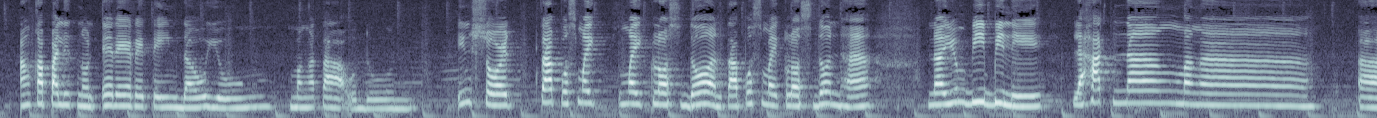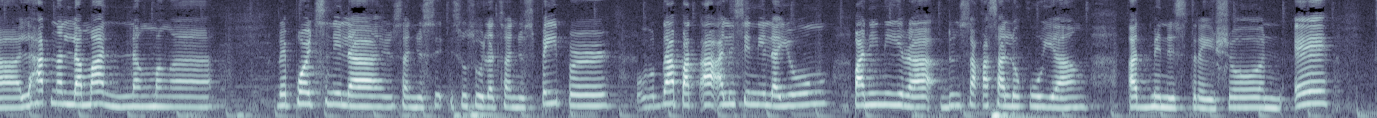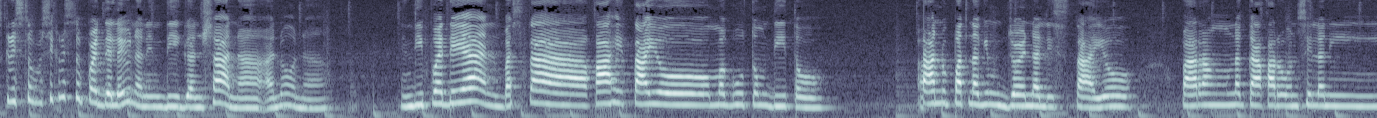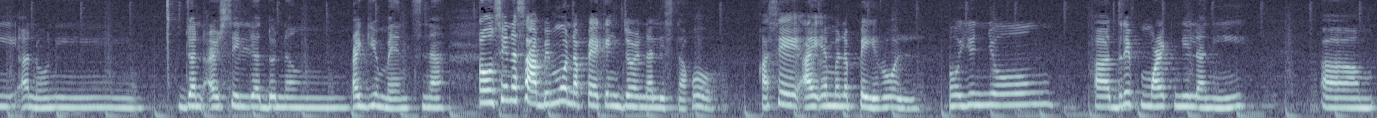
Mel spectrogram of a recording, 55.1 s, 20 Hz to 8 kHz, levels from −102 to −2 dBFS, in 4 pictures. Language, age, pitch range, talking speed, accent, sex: Filipino, 20-39, 215-260 Hz, 120 wpm, native, female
